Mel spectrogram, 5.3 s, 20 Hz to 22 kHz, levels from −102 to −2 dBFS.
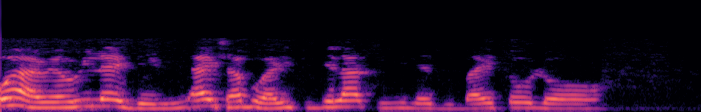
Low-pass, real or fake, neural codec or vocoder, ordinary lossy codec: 5.4 kHz; real; none; none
